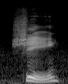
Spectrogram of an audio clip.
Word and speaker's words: Xi: from what I've seen she pronounced again X I pronounce she is threatening Hong Kong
